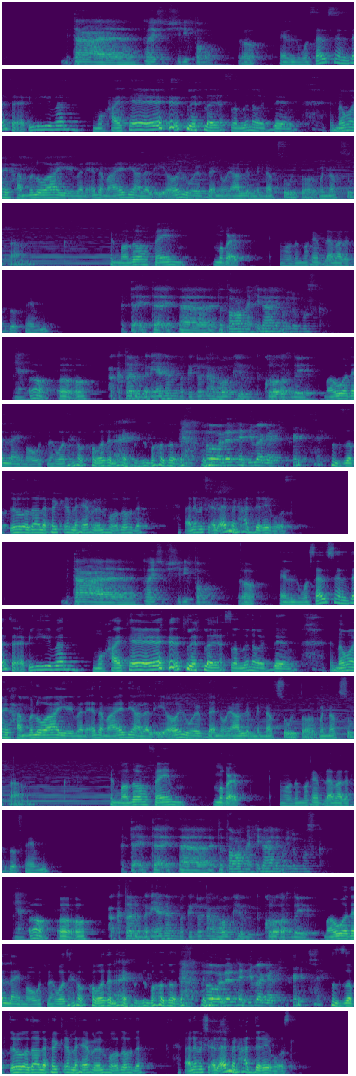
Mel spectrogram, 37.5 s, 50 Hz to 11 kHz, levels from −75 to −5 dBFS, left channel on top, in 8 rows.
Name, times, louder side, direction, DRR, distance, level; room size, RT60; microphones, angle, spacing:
voice 1, 0.8-2.8 20.3-22.9 23.6-23.9 25.1-27.6 29.6-30.0 30.5-32.1, right 1 dB, 25° right, 0 dB, 2.8 m, -34 dB
voice 2, 3.7-14.5 15.5-16.5 16.9-17.3 17.8-19.4 23.8-24.6 27.8-31.1 32.3-34.8 35.1-36.7, right 3 dB, 90° right, 12 dB, 0.6 m, -30 dB
sound 1, 11.2-17.2, right 3 dB, 40° right, 3.2 m, -47 dB
14.0 x 10.5 x 4.0 m, 0.62 s
head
